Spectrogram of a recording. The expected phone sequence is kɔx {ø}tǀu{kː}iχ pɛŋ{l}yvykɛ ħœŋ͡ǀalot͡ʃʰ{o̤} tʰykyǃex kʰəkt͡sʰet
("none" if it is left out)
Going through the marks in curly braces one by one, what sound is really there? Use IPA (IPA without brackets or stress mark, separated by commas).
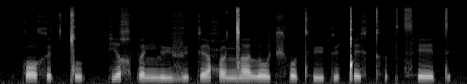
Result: ø, kː, l, o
